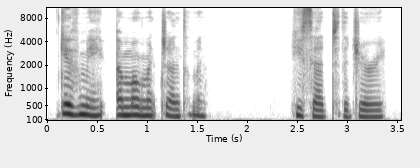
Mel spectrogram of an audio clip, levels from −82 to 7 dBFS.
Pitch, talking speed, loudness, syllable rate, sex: 215 Hz, 170 wpm, -19 LUFS, 6.1 syllables/s, female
